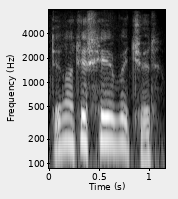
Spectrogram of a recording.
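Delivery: startled question. Real, not acted. Ghost hunter suddenly hearing a name, startled. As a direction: jump at a voice you think you heard.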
